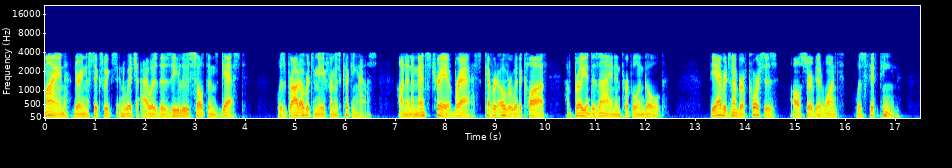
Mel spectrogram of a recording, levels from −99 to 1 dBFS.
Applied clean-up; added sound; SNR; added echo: none; none; none; none.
